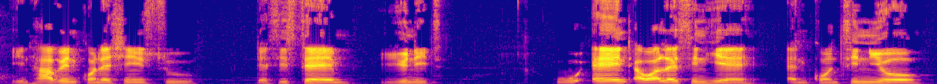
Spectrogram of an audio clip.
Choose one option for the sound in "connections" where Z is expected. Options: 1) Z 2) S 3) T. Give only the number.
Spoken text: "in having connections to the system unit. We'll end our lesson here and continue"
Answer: 2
